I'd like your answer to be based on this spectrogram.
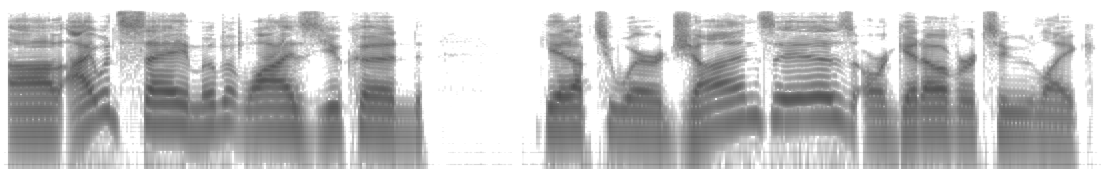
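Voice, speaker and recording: A man's voice: medium pitch, expressive, unhurried, a bit bright, clean tone, dry recording, dull audio. A man running a tabletop role-playing game as game master, talking rules casually and swearing freely.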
